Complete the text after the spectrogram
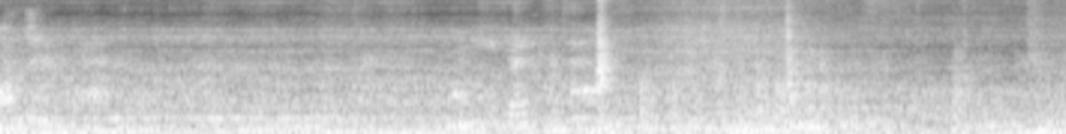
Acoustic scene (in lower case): elevator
